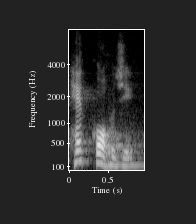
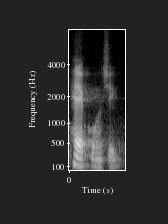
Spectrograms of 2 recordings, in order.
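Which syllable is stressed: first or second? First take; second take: second; first. First: The stress is on the second syllable. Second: The stress is on the first syllable. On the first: The speaker calls it right. "a prosódia da palavra é recorde" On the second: The speaker calls it wrong. "e não recorde"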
